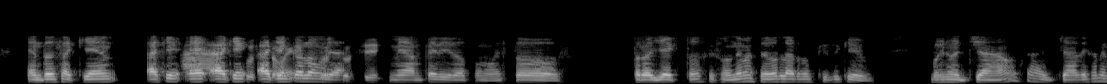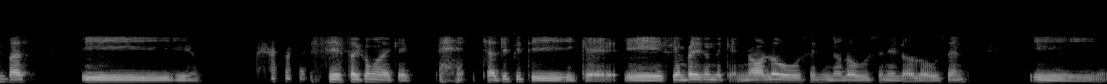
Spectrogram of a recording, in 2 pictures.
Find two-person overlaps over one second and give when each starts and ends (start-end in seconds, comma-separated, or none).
1.8-3.5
